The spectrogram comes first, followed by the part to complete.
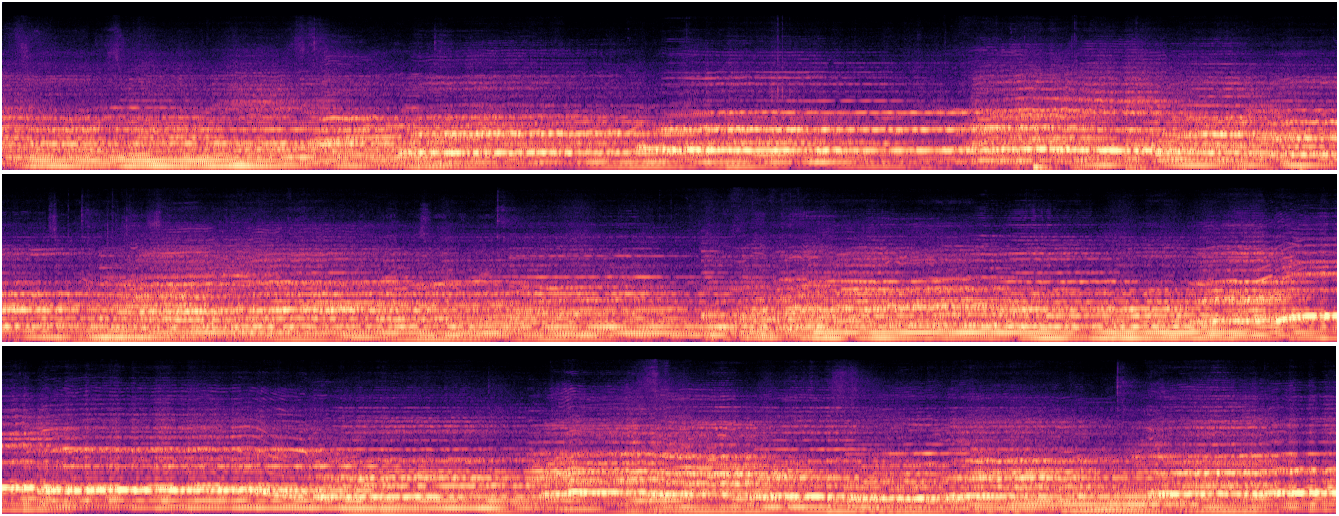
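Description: Many voices singing a slow hymn together, with long held notes over a steady low accompaniment.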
